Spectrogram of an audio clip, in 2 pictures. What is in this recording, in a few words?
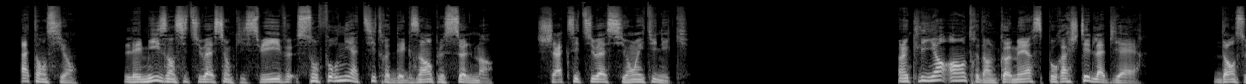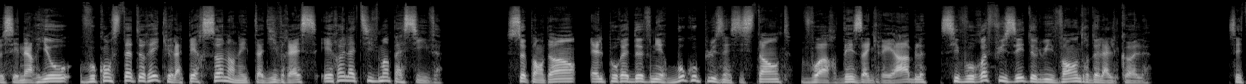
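French Canadian male Explainer; voice over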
